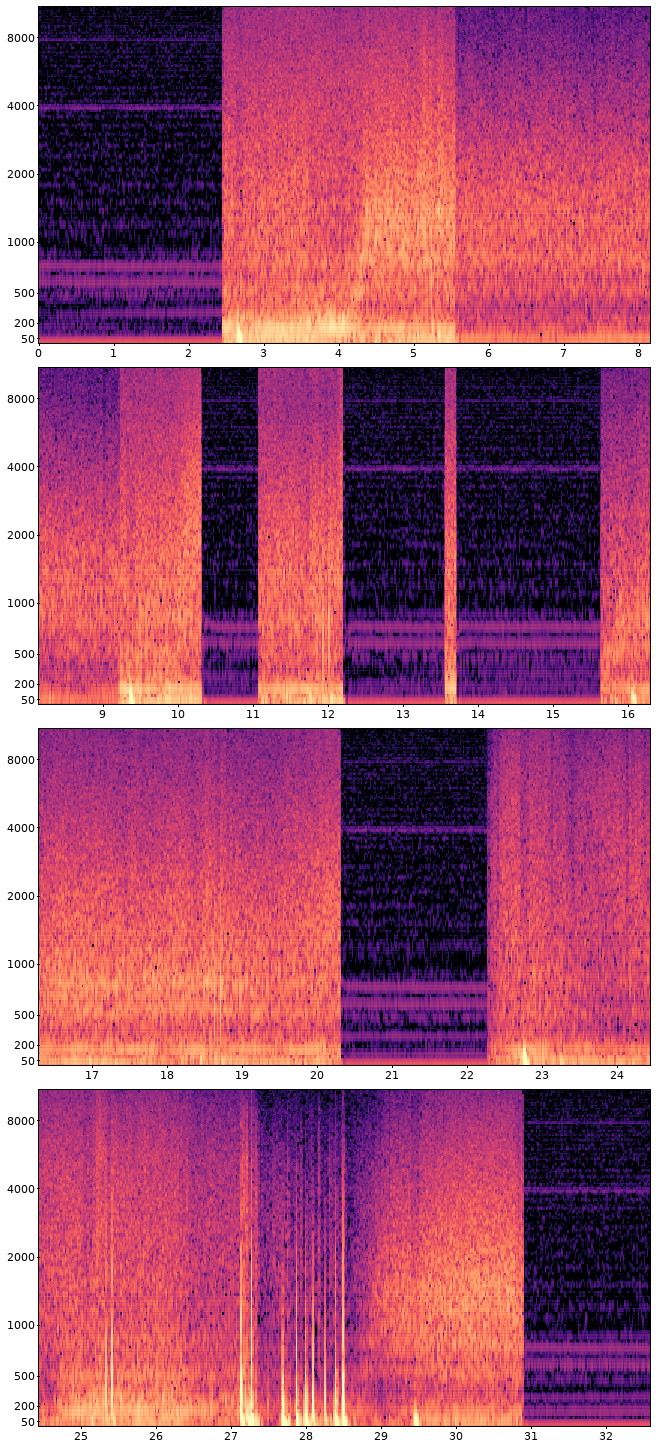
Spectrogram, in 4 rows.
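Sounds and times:
steady low hum: 2.5s - 10.3s, 11.1s - 12.2s, 15.6s - 20.4s, 22.4s - 30.9s
blocks of tape loop hiss: 2.5s - 10.4s, 11.1s - 12.2s, 13.6s - 13.8s, 15.6s - 20.4s, 22.3s - 31.0s
sharp clicks and bursts: 27.1s - 28.6s.

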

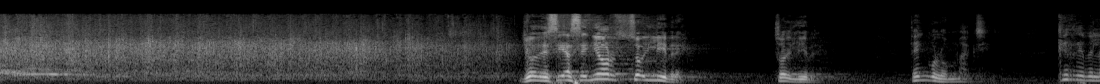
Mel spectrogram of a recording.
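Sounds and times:
audience applause: 0.0s - 5.2s
speech: 5.2s - 6.9s, 7.8s - 8.3s, 9.1s - 10.0s, 10.6s - 11.0s.

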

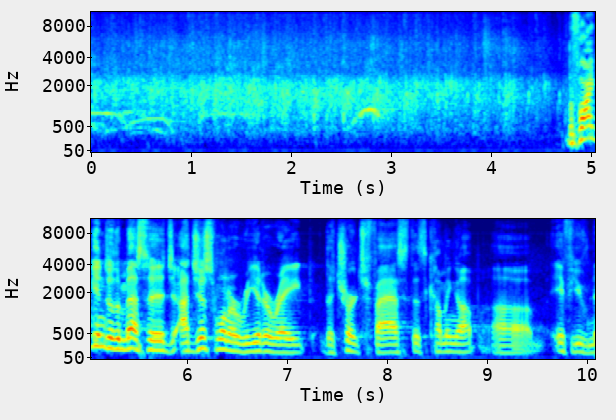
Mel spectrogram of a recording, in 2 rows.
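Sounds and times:
audience applause: 0.0s - 4.8s
speech: 4.8s - 10.0s.

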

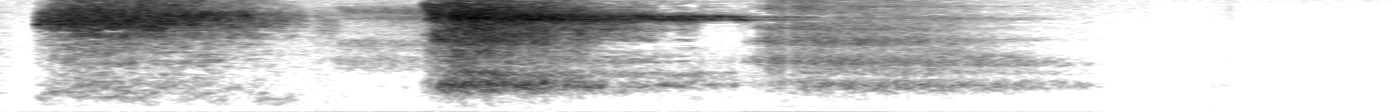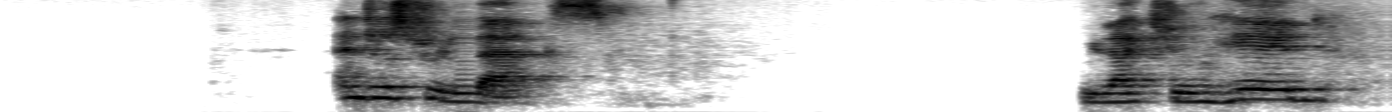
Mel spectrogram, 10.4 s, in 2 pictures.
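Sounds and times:
deep breathing during a guided relaxation exercise: 0.2s - 4.2s
speech: 6.5s - 7.6s, 9.3s - 10.4s.

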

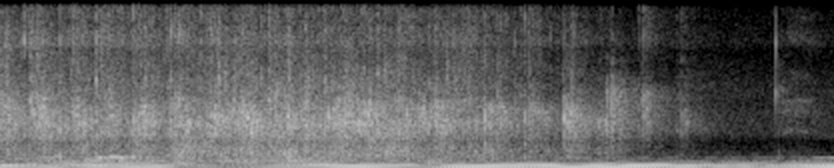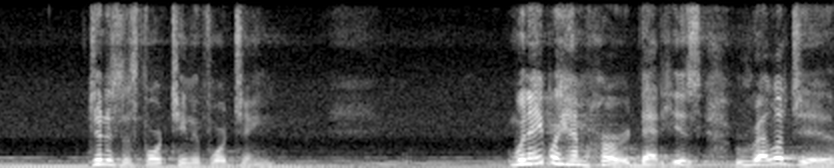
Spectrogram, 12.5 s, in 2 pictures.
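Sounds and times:
crowd audience clapping hands: 0.0s - 5.4s
speech: 6.9s - 8.4s, 10.1s - 12.5s.

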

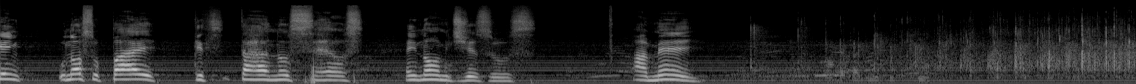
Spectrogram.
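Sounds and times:
speech: 0.0s - 5.4s, 6.3s - 7.1s
audience applauding: 7.5s - 11.3s.

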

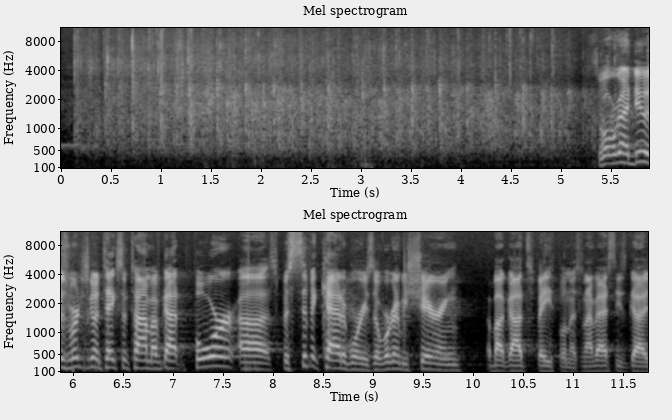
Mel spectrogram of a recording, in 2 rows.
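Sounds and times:
church congregation applause welcoming guests at a Father's Day morning service: 0.0s - 5.7s
speech: 5.4s - 11.7s.

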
